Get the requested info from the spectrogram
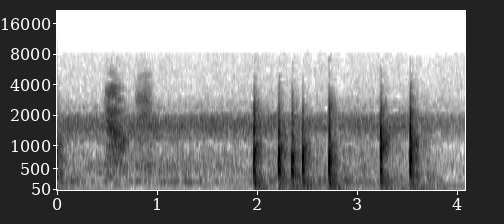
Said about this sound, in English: Someone knocked, Edith. Open the door.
